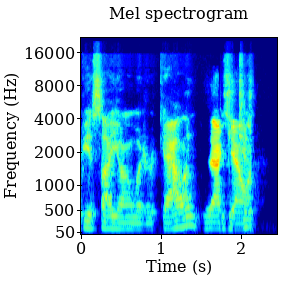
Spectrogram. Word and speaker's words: Gallen: Gallen? Gallen.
